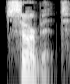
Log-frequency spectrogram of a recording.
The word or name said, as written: sorbet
